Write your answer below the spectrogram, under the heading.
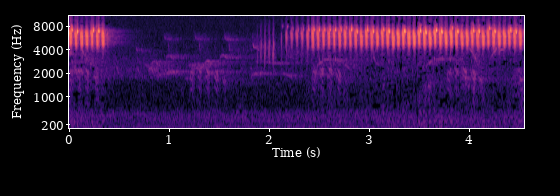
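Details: River Warbler, a species found not only by rivers but also in woods, gardens and parks, singing at dusk: a high, dry, insect-like buzzing of fast, evenly spaced pulses that breaks off briefly and resumes steadily like a sewing machine.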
